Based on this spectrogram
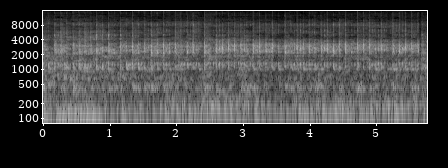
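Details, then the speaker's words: Carbureted Honda Beat scooter CVT, before disassembly: harsh, uneven metallic clatter and clunking from the drive side with belt slip. "lalu yang jadi penyebab suara CVT kasar ini atau perosotan seperti ini apa ya teman-teman"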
